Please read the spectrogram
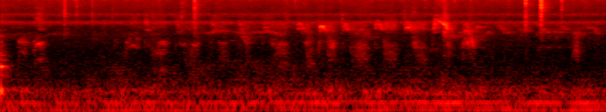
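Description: Faint bird chirps now and then over a low steady hum; otherwise quiet.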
